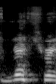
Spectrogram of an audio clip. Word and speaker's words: Vickrey: Let's Eric Victory. Nice to Is that Am I pronouncing it right?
